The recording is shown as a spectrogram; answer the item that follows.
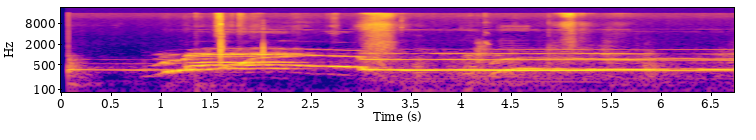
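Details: Three wolves at a quarantine centre howl in chorus with long, smooth notes that slide up, then hold steady and overlap into a sustained, harmonising wail.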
